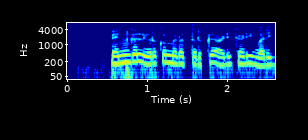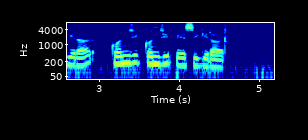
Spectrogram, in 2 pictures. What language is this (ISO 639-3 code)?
tam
